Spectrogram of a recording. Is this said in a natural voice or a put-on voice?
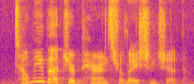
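natural. It is read in a plain, natural voice.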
